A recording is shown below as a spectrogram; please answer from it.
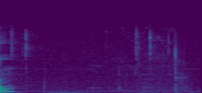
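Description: A few faint computer mouse clicks about a second and a half in.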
